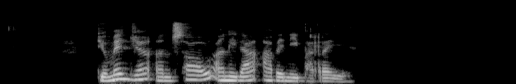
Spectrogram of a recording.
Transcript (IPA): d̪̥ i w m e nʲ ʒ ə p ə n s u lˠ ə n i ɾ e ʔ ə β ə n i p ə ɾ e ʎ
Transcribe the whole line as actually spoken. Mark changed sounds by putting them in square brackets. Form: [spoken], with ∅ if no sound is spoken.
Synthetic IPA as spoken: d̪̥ i w m e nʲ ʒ ə [ʔ] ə n s [ɔ] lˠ ə n i ɾ [a] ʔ ə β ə n i p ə [r] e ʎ

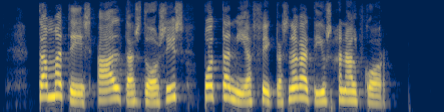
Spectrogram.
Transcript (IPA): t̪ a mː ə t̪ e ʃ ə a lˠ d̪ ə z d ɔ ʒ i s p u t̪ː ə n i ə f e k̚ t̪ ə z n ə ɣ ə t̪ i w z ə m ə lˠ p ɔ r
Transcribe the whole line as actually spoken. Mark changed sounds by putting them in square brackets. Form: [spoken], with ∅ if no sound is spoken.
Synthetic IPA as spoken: t̪ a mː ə t̪ e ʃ ə a lˠ [t̪] ə z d ɔ [z] i s p [ɔ] t̪ː ə n i ə f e k̚ t̪ ə z n ə ɣ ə t̪ i w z ə [n] ə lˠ [k] ɔ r

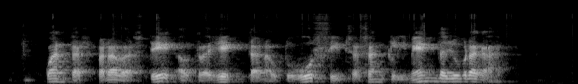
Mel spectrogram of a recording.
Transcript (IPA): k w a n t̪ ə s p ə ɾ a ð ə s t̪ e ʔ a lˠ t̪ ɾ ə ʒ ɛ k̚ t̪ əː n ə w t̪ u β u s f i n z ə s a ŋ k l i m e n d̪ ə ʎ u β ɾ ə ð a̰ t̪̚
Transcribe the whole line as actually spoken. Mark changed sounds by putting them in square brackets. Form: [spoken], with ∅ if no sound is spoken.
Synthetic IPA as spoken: k w a n t̪ ə s p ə ɾ a ð ə s t̪ e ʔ [ə] lˠ t̪ ɾ ə ʒ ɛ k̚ t̪ əː n ə w t̪ u β u s f i n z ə s a ŋ k l i m e n d̪ ə ʎ u β ɾ ə [ɣ] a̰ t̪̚

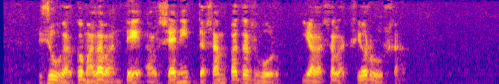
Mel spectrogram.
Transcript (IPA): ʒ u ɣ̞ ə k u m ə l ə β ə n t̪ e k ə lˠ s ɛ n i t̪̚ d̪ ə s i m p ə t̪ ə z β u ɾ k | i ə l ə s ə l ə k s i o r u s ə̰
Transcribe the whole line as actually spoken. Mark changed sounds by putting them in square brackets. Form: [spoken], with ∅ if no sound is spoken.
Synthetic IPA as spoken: ʒ u ɣ̞ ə k [ɔ] m ə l ə β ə n t̪ e [ʔ] ə lˠ s ɛ n i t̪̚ d̪ ə s [a] m p ə t̪ ə z β u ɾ k | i ə l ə s ə l ə k s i o r u s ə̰

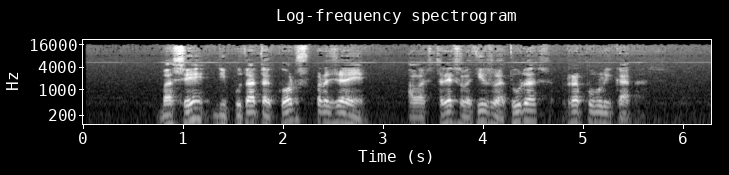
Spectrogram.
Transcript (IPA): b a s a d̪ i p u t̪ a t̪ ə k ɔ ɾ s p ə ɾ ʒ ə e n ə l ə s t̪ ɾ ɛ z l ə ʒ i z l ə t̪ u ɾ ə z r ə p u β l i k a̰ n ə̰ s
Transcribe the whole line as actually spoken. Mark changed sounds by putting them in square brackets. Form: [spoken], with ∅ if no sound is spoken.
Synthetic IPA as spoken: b a s [e] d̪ i p u t̪ a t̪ ə k ɔ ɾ s p ə ɾ ʒ ə e n ə l ə s t̪ ɾ ɛ z l ə ʒ i z l ə t̪ u ɾ ə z r ə p u β l i k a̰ n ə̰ s

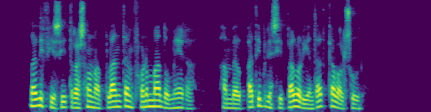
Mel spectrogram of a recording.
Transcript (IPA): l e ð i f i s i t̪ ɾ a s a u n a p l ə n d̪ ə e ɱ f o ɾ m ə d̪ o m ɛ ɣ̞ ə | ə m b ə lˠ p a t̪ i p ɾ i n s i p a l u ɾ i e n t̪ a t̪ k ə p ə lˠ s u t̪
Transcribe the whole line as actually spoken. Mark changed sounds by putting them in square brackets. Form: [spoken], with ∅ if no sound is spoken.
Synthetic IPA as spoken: l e ð i f i s i t̪ ɾ a s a u n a p l [a] n [t̪] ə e ɱ f o ɾ m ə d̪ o m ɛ ɣ̞ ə | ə m b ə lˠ p a t̪ i p ɾ i n s i p a l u ɾ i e n t̪ a t̪ k [a] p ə lˠ s u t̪

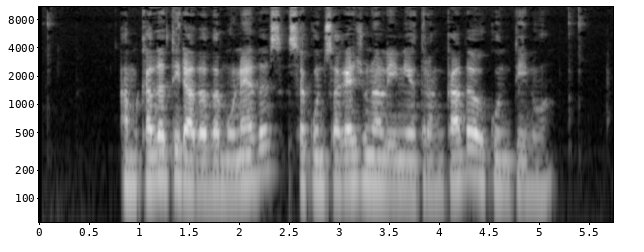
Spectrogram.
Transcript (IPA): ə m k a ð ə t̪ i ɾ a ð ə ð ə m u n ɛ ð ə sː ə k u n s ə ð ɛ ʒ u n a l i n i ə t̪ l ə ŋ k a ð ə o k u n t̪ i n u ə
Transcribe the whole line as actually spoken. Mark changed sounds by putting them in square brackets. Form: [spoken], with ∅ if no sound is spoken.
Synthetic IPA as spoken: ə m k a ð ə t̪ i ɾ a ð ə ð ə m u n ɛ ð ə sː ə k u n s ə [ɣ] ɛ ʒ u n [ə] l i n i ə t̪ [ɾ] ə ŋ k a ð ə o k u n t̪ i n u ə

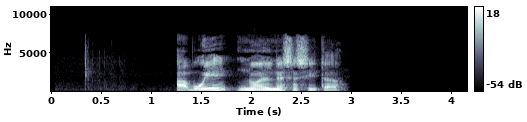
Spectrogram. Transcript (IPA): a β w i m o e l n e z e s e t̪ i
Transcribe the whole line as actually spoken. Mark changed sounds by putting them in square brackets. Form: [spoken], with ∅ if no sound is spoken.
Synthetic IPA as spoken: a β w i [n] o e l n e [s] e s [i] t̪ [a]

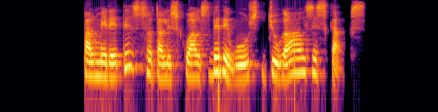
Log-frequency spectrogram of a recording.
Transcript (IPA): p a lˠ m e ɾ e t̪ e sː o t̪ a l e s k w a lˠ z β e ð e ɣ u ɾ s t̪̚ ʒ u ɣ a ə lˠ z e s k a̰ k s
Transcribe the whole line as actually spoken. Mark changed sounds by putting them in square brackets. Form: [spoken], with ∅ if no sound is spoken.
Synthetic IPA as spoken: p a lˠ m e ɾ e t̪ e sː o t̪ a l e s k w a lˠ z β e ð e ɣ u [∅] s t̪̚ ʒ u ɣ a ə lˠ z e s k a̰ k s

